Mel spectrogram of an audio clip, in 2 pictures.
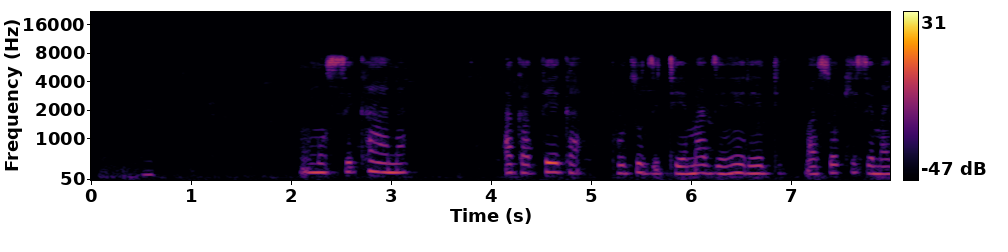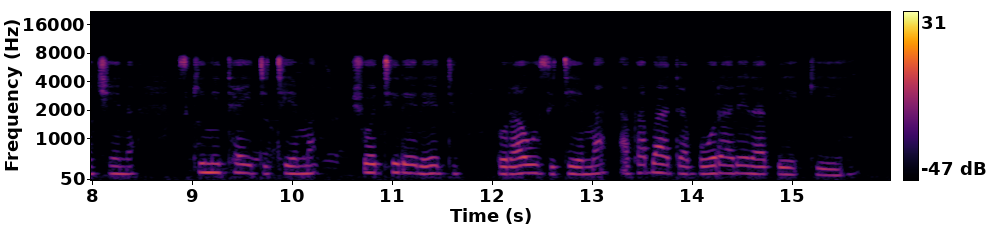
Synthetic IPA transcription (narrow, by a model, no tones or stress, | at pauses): musikʰana | kap͡fe̞ka | b̥ʱut͡sud͡zitʰe̞mad͡zinere̞dʱi | maso̞kisemat͡ʃe̞naskʰinitʰaititʰe̞maʃo̞tʰiɾe̞re̞dʱi | b̥ʱuɾauzite̞maa̰kaɓatabʱo̞ɾaɾe̞rabʱeːɡ̥ʱi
